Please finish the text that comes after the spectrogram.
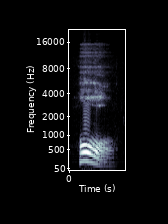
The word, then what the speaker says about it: whole: only have one try whole oh so the h knows that w is silent so it's pronounced exactly the same as a hole in the ground earth earth earth art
